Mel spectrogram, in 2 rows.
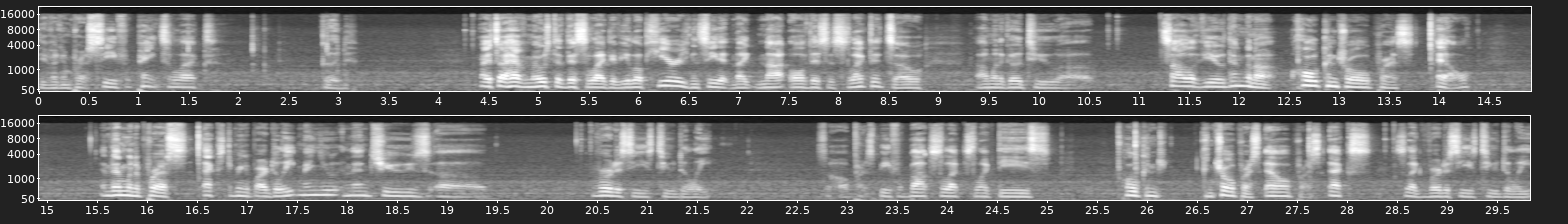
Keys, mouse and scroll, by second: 0.5 c, 1.4 middle click, 2.1 middle click, 2.2 middle click, 2.8 middle click, 3.0 middle click, 4.2 right click, 10.6 click, 13.9 ctrl+i, 16.6 x, 20.3 click, 23.1 b, 23.5 click, 25.9 ctrl+i, 27.6 x, 28.4 click.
